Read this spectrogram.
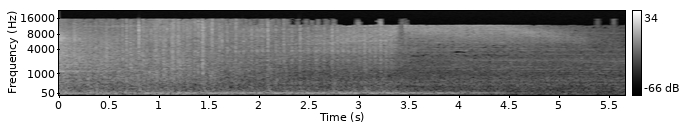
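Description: Crystal shards shatter and crash with a loud rumbling roar that fades away.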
